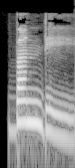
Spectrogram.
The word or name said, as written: bundy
